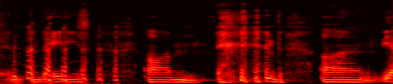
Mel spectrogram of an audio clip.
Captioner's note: laughter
